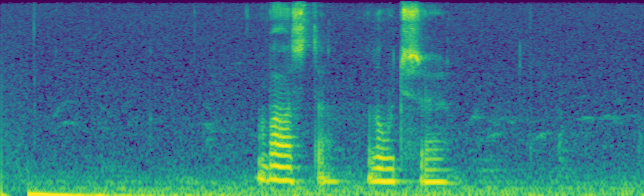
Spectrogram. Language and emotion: Russian, sad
